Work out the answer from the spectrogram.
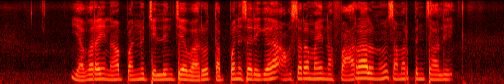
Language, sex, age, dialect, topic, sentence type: Telugu, male, 18-24, Utterandhra, banking, statement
